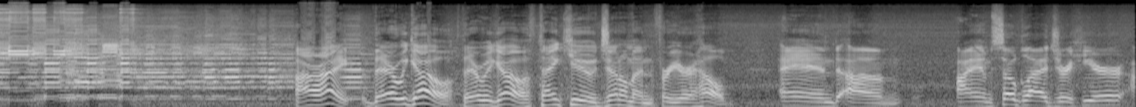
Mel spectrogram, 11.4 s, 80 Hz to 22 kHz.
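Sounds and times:
many car horns honking at a church gathering: 0:00.0 - 0:04.6
speech: 0:03.0 - 0:11.3.

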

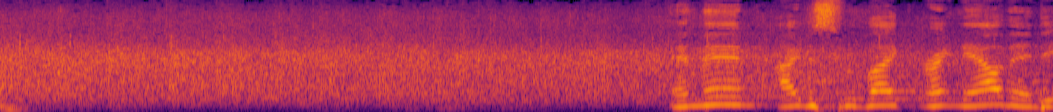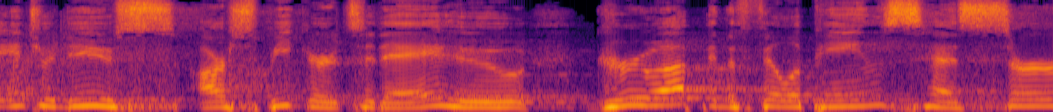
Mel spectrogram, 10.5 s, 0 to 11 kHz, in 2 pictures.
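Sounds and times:
church audience applause: 0:00.0 - 0:05.7
speech: 0:03.4 - 0:10.5.

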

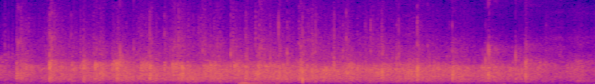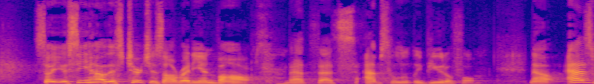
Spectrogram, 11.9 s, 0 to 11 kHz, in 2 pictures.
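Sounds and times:
audience applause: 0:00.0 - 0:06.2
speech: 0:06.4 - 0:11.8.

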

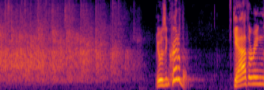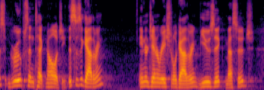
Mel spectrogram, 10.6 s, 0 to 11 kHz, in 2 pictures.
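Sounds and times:
crowd clapping: 0:00.0 - 0:03.0
speech: 0:03.1 - 0:03.9, 0:04.7 - 0:10.4.

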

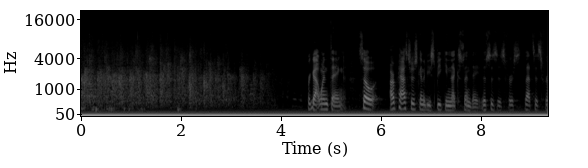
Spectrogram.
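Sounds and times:
crowd applauding for a guest speaker: 0:00.0 - 0:04.0
speech: 0:04.6 - 0:09.3.

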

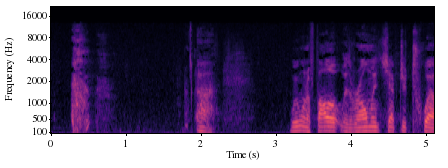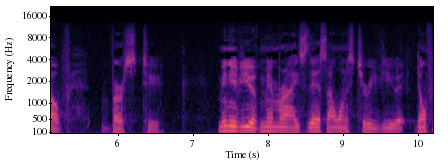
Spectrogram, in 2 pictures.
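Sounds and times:
person with a dry throat coughing into a microphone: 0:00.3 - 0:00.9
speech: 0:02.0 - 0:02.2, 0:03.2 - 0:06.6, 0:07.4 - 0:10.1.

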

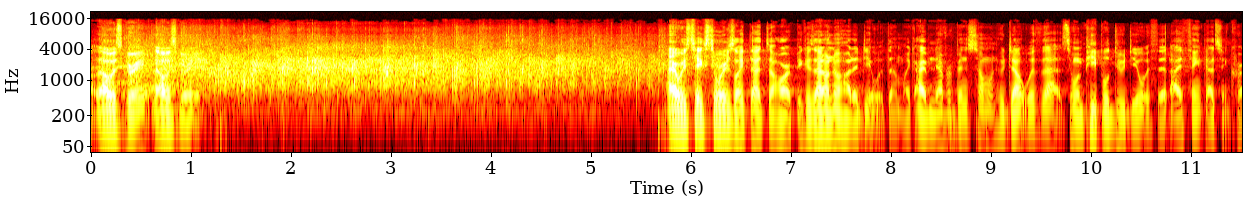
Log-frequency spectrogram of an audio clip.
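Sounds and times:
speech: 0:00.0 - 0:01.2, 0:05.8 - 0:11.5
audience applause: 0:00.0 - 0:06.1.

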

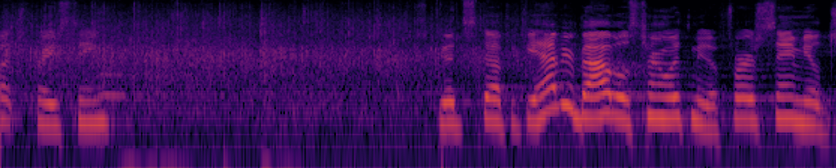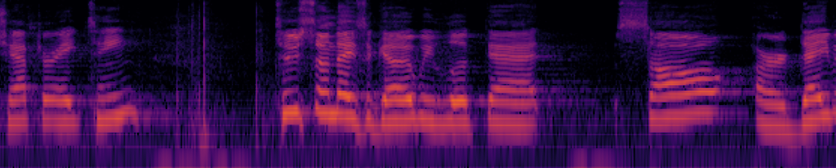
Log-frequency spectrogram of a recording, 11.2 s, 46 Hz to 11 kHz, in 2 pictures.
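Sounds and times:
speech: 0:00.0 - 0:01.0, 0:02.9 - 0:06.6, 0:07.4 - 0:11.1
audience clapping in praise: 0:00.0 - 0:04.4.

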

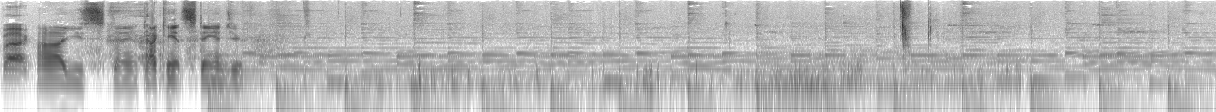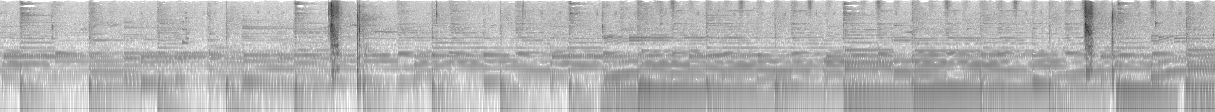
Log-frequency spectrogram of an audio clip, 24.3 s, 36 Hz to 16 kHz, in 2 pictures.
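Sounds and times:
speech: 0:00.0 - 0:02.6
steady music: 0:01.2 - 0:24.2
arrows shot from a bow during warm-up practice: 0:09.0 - 0:09.4, 0:15.4 - 0:16.0, 0:22.9 - 0:23.8.

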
